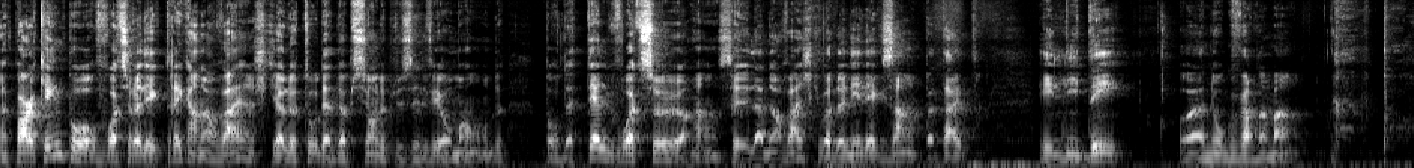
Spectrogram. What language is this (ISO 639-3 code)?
fra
